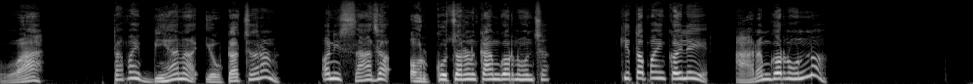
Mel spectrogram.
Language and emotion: Nepali, surprised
